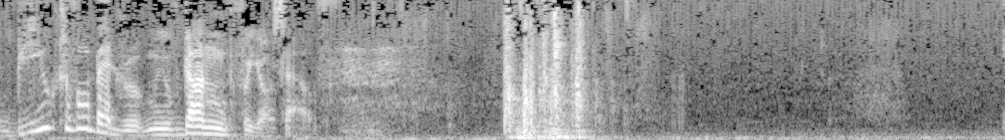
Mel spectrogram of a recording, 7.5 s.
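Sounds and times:
speech: 0.1s - 2.6s
wooden door opening rattle and clunk: 3.8s - 4.6s.

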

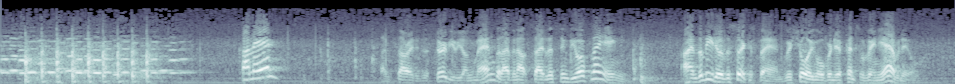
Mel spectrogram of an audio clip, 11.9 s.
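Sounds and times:
knocking on a door: 0.3s - 2.0s, 7.9s - 8.2s
speech: 3.0s - 3.6s, 4.9s - 11.6s.

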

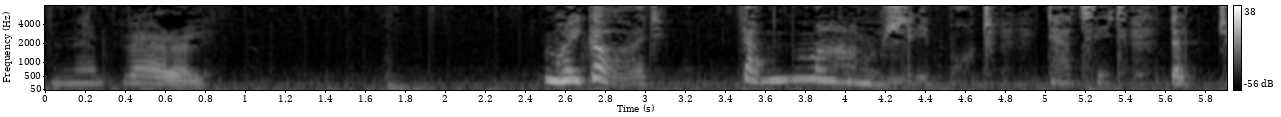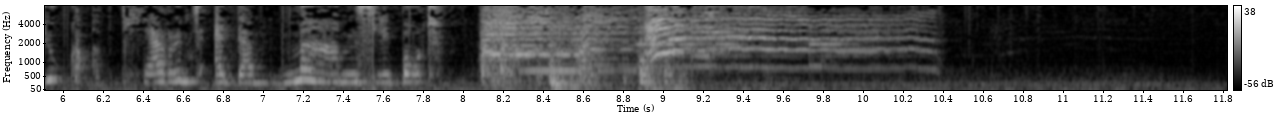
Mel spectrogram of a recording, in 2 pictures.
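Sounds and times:
speech: 0.0s - 1.0s, 2.5s - 9.5s
cat meowing: 8.1s - 10.5s.

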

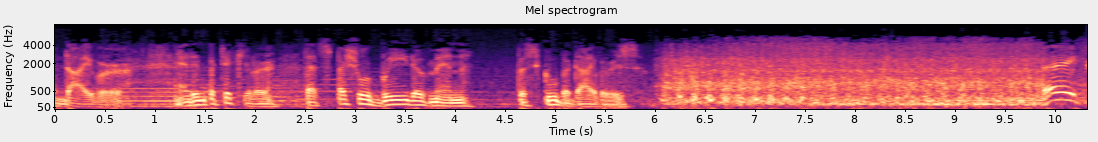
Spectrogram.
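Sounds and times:
speech: 0.1s - 7.3s, 9.9s - 10.3s
helicopter engine idling: 6.0s - 10.3s.

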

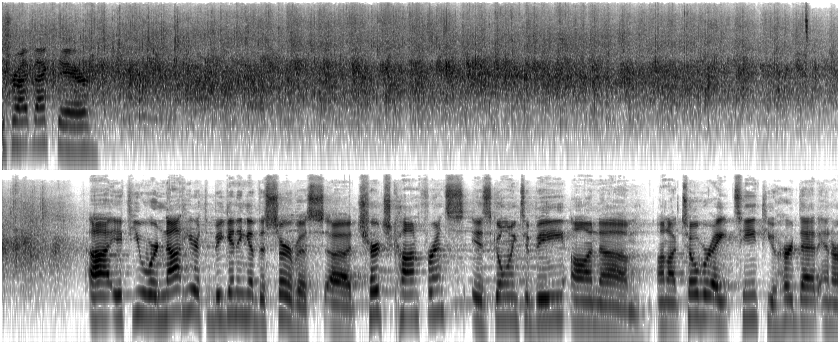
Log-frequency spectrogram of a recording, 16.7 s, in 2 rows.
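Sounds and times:
audience applause: 0.0s - 9.2s
speech: 0.1s - 1.0s, 9.2s - 16.7s.

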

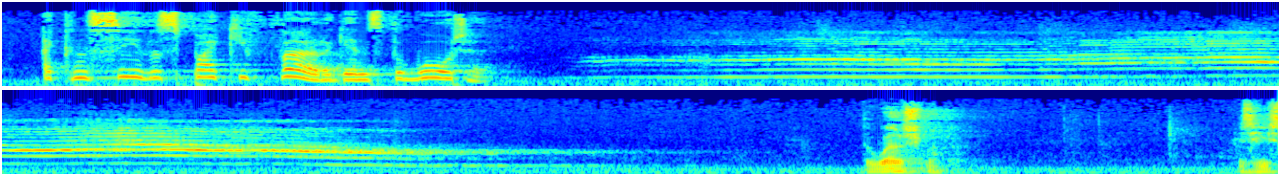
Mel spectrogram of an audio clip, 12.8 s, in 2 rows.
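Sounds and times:
speech: 0.2s - 2.6s, 10.8s - 11.2s, 12.6s - 12.7s
cat yowling: 2.9s - 9.8s.

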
